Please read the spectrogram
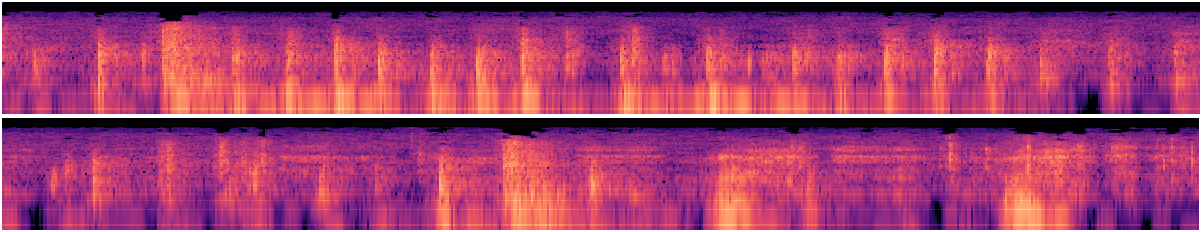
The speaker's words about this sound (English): Safe in my room. Now wait, I must lock the door. Locked and bolted.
